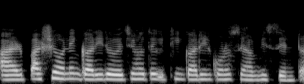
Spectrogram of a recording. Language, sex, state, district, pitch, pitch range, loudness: Bengali, female, West Bengal, Kolkata, 230 Hz, 220-245 Hz, -16 LUFS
